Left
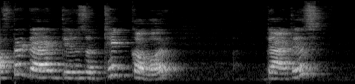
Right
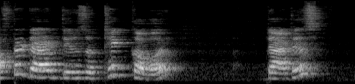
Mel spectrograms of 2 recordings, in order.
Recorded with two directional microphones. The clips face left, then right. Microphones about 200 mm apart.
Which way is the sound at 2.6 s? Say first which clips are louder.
Right 2 dB; 15° right (ahead or behind).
